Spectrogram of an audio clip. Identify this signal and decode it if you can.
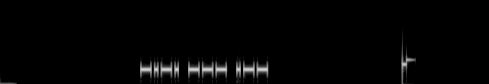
Morse code, heard as a keyed tone, about 36 wpm, 700 Hz. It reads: COW
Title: Three Letter Words - 35wpm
